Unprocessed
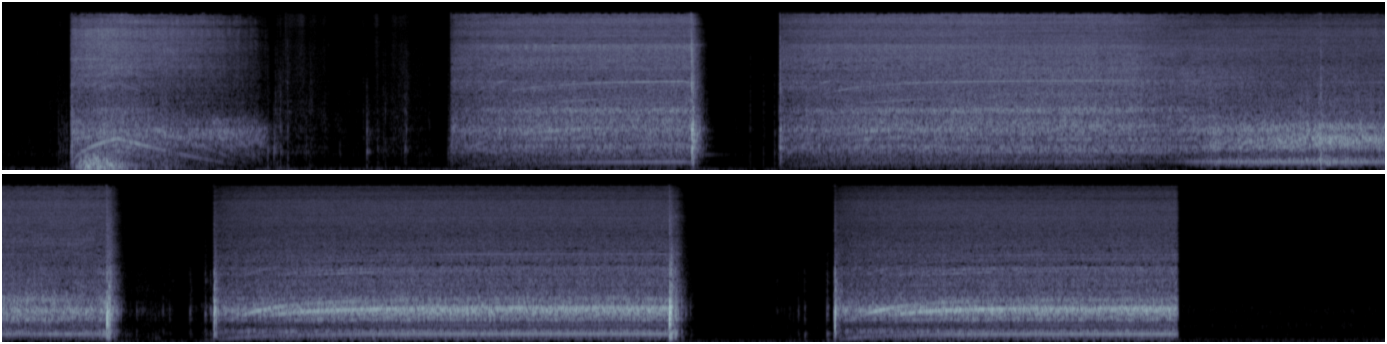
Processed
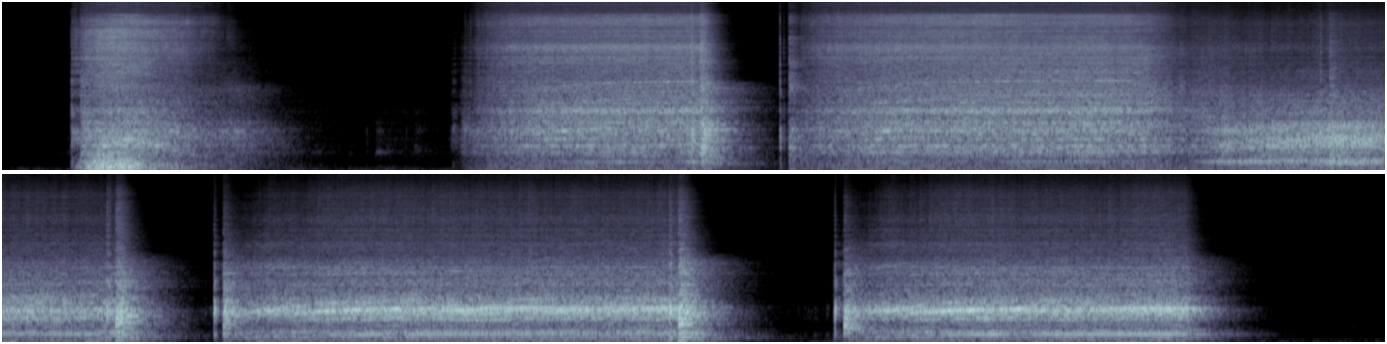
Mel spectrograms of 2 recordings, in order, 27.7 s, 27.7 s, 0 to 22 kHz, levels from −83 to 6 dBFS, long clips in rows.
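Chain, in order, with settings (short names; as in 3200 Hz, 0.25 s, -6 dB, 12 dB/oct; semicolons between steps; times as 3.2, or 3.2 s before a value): Wiener smoothing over 15 samples; sample leveller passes 3; reverb RT60 0.90 s, pre-delay 90 ms, DRR -9.5 dB; gain -10.5 dB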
